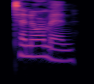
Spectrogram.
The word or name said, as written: Tenormin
